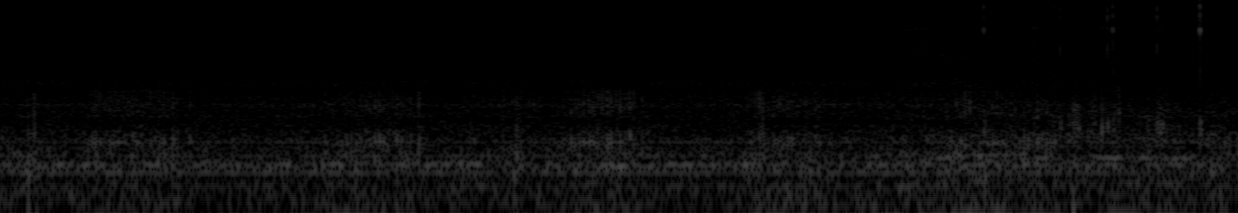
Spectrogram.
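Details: Low, constant purring from a house cat working its paws into a blanket; the rumble stays steady and slightly swells midway, with light scratchy fabric sounds near the end.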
